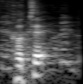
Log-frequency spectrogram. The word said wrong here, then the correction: קוצר: how you say it? Kotzer, that's the word.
